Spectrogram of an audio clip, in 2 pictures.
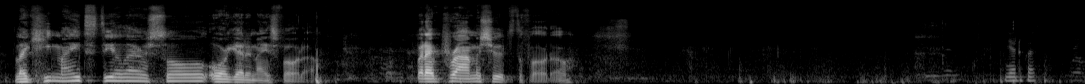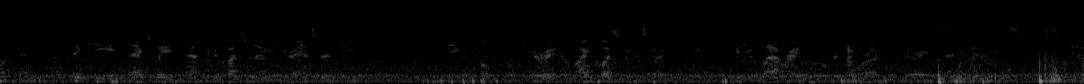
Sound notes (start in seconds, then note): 3.4 audience laughing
